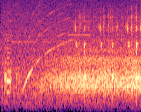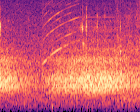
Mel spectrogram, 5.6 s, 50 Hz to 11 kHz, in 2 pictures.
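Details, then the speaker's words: Lenovo ThinkPad T61 with its likely original OEM hard drive, on restart: faint whirring spin-up with rising chirps and soft ticks that repeat and stall. The drive struggles to spin up, a known problem from cold boot. "so obviously it has problems starting up"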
